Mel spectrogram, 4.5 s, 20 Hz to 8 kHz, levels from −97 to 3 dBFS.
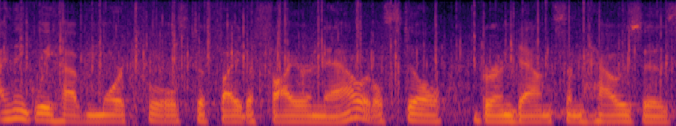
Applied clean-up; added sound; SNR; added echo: none; Applause; 14 dB; none.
